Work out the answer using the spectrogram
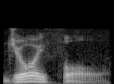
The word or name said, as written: joyful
